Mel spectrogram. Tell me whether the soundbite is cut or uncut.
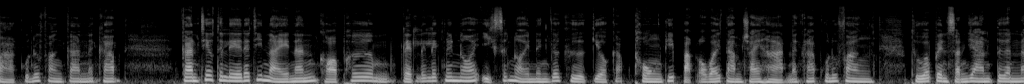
uncut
